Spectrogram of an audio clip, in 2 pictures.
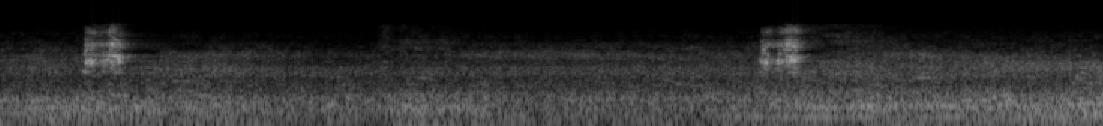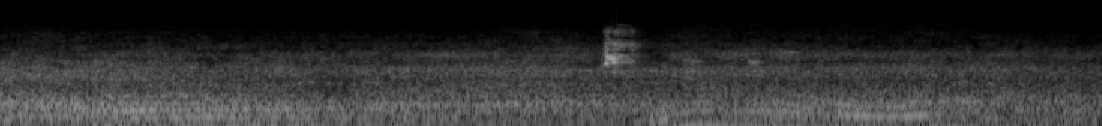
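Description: Red wattlebird giving three short, harsh calls spaced several seconds apart, over a steady low background rumble.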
